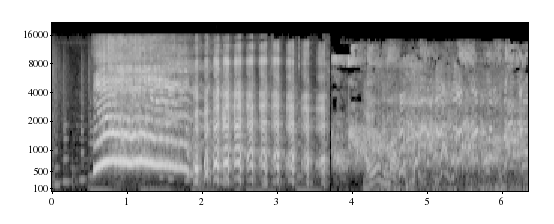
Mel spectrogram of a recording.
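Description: Loud laughter: a long high 'aaah' that slides down and holds, breaking into a quick run of 'ha-ha-ha', then softer mixed voices from about four seconds in.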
